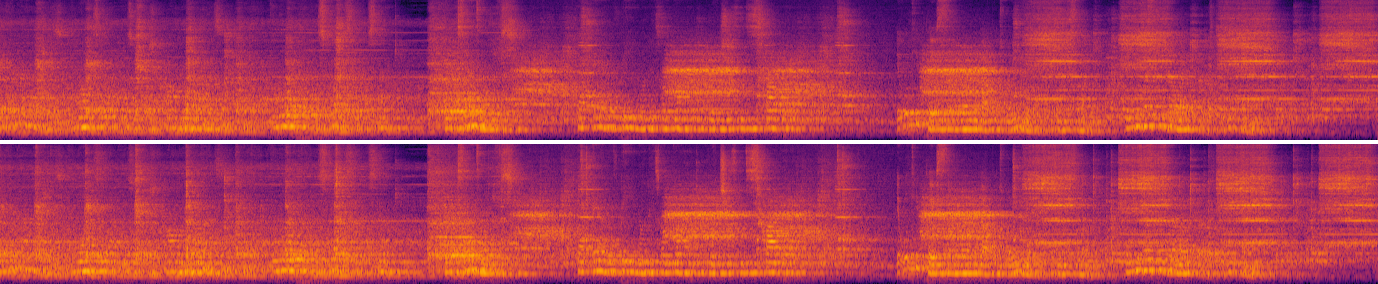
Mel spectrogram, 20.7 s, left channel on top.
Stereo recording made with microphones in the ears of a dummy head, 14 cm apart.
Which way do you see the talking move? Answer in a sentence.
You can hear the talking go right and come back.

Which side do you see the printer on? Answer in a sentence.
In this clip you hear the printer on the right.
